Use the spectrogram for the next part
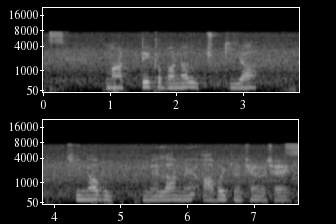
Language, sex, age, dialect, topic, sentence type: Maithili, male, 18-24, Bajjika, banking, statement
